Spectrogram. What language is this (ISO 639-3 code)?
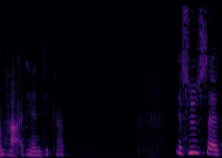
dan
